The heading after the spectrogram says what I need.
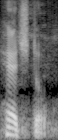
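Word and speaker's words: Hachtel: hitter Maddox hatch hatch hatcho hatcho leading off it's spelled h a c h t l Maddox hatchel count now as one and one had some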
